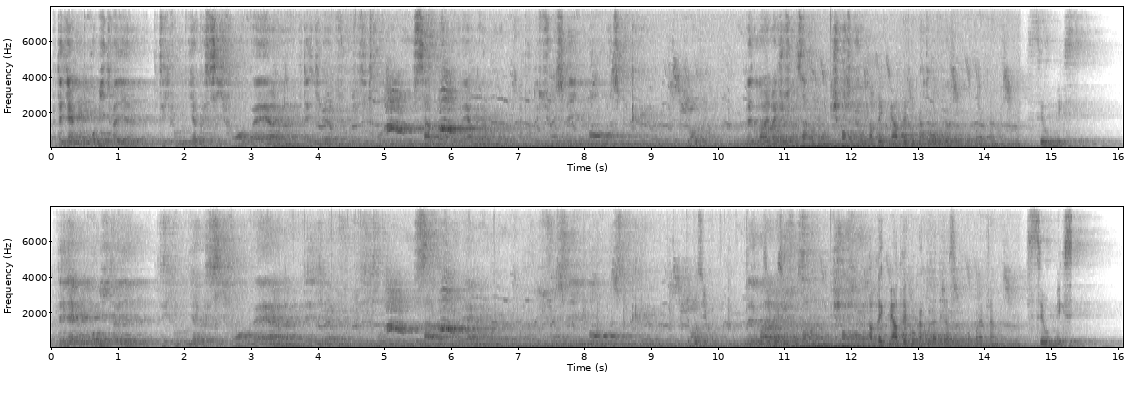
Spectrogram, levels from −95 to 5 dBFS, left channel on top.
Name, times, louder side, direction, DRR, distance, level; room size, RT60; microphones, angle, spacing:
voice 1, 0.0-9.1 9.5-9.7 10.4-12.2 13.0-13.5, left 1 dB, 55° left, 0 dB, 6.9 m, -36 dB
sound 1, 2.5-5.3 5.7-10.9, right 9 dB, 25° right, 0.7 m, -42 dB
sound 2, 3.3-14.6, left 1 dB, 20° left, 1.3 m, -35 dB
voice 2, 10.7-11.1 12.4-14.2 14.6-15.3, right 2 dB, 75° right, 4 dB, 2.1 m, -34 dB
23.0 x 20.5 x 9.6 m, 2.8 s
head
